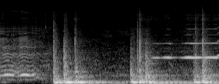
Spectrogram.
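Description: Hoin kagura music: a man's chanted note trails off at the start, then about half a second in large barrel drums struck with sticks begin a run of heavy beats. About a second and a half in, a bamboo transverse flute enters with a high held note over the drumming.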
